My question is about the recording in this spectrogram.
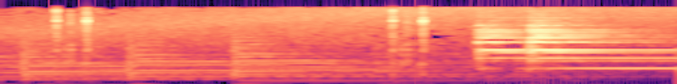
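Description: Outro music of evenly paced synth notes, with short click sound effects and a bright bell-like chime about a second and a half in, from a YouTube subscribe-and-bell animation.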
